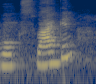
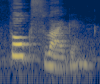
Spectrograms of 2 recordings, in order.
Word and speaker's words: Volkswagen: The thing is, it is German and in German the W sound is a F, like the W is pronounced as F, so therefore it becomes Volkswagen and not Volkswagen.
